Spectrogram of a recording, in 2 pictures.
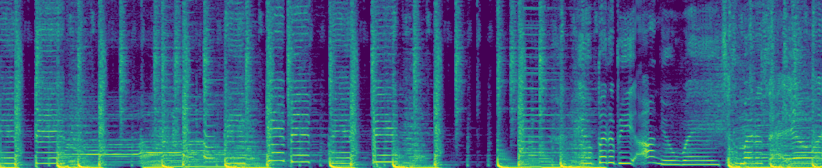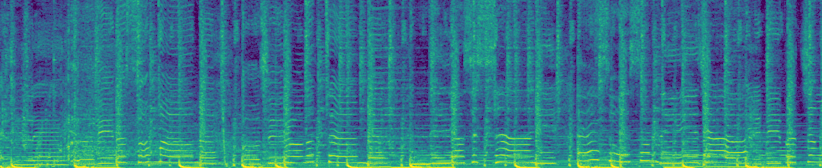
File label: BEEP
